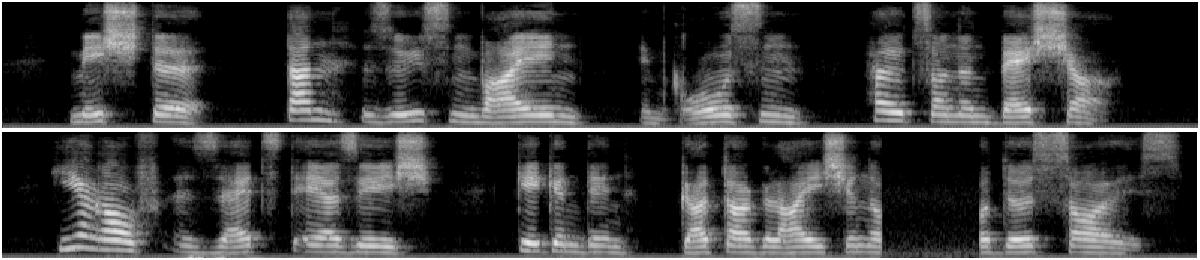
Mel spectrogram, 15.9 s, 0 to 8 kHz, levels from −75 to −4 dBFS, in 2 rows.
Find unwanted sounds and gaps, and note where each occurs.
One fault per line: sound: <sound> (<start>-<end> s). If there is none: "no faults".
no faults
